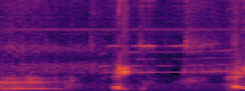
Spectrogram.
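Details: Lobo, a roughly ten-year-old rescue husky, vocalizing playfully while being petted and scratched: a sustained, tonal, harmonic whine lasting half a second, then short softer voicings, with a person talking nearby.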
